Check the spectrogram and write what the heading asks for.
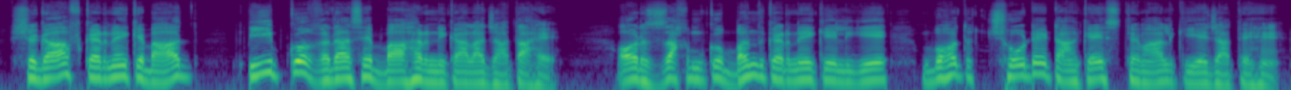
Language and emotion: Urdu, neutral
